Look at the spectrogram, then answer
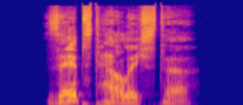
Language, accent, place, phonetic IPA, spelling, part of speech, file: German, Germany, Berlin, [ˈzɛlpstˌhɛʁlɪçstə], selbstherrlichste, adjective, De-selbstherrlichste.ogg
- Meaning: inflection of selbstherrlich: 1. strong/mixed nominative/accusative feminine singular superlative degree 2. strong nominative/accusative plural superlative degree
